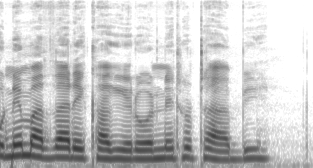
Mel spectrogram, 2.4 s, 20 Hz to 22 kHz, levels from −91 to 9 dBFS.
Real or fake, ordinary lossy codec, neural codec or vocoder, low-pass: real; none; none; none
